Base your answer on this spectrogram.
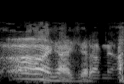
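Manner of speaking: rough, high, loud, grunting effort voice. Retelling how a bandmate got up on stage: imitating a grunty voice. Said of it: "that grunty".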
